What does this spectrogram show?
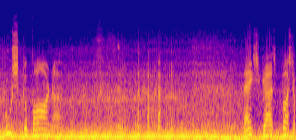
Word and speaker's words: Husqvarna: I'm working on, let me pronounce it correct, Husqvarna.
